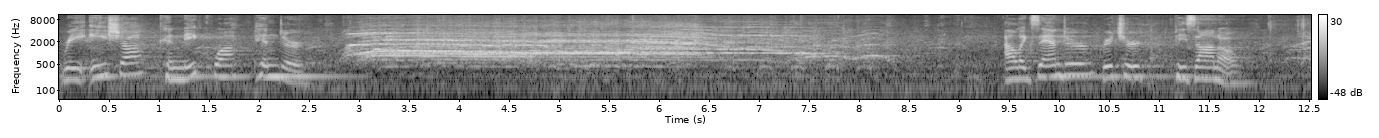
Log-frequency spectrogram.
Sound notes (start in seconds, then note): 2.8 audience cheering; 3.2 audience applauding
